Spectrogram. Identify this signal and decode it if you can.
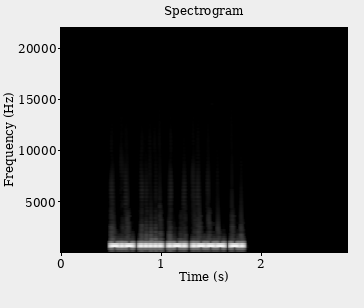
Morse code, heard as a keyed tone, about 53 wpm, 700 Hz. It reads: K5RJN
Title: USA Call Signs - 5 Characters - 4x Character Spacing - 50wpm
